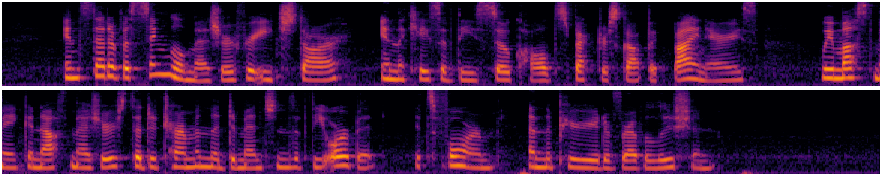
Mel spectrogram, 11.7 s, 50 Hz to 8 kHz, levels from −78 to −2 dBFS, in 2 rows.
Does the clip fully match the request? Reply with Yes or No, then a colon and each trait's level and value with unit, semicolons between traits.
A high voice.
Yes: high, 230 Hz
